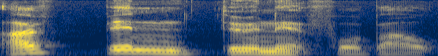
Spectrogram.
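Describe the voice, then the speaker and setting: Slightly croaky man. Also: mid-range voice, a little mellow. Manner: measured explanations with fillers. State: a bit croaky from illness. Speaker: podcast guest, entrepreneur. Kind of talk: casual podcast interview.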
